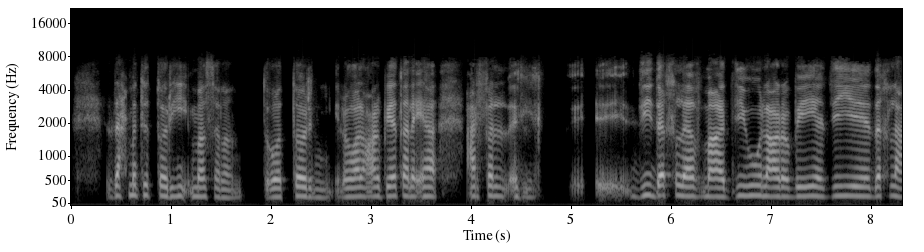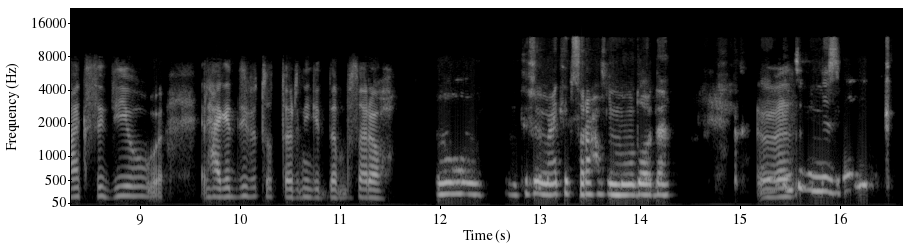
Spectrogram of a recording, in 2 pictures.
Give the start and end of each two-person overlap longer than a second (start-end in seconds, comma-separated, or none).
none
